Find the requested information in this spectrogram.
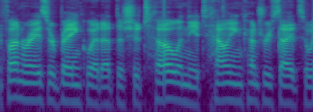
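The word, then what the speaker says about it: château: Thornton staked out the chateau agent Thornton that's pronounced Chateau age and Thornton identified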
